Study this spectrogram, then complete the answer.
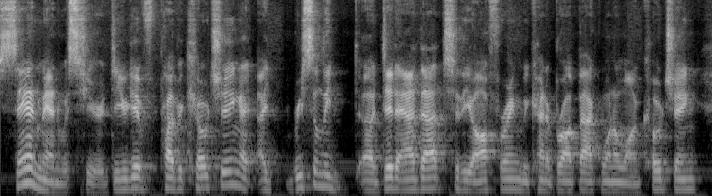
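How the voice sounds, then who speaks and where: A man talks at a fairly quick pace, using ordinary pitch variation. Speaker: government contracting coach. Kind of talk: live stream tutorial. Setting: live stream. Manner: fast. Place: home room.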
